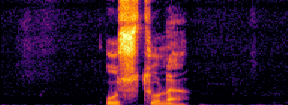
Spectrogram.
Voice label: "ustuna", Vafsi; اوستونَ; n column

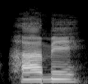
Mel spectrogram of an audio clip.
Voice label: "haame", Apatani

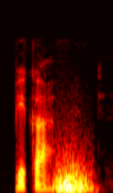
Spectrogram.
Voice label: Aneityum pig

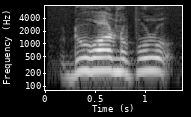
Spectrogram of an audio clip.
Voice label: "twenty", Ponosakan

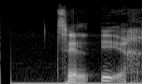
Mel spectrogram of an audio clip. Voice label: "espalda", tektiteko

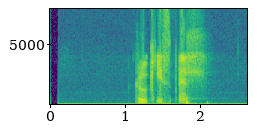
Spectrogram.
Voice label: kaqchikel; last

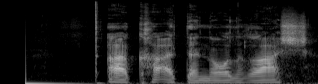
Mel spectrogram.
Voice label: navajo; Don't oversleep

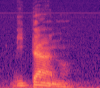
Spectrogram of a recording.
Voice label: "five", Kibembe

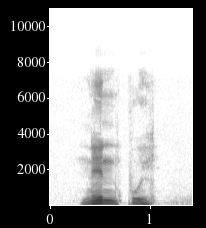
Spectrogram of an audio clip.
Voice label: "ninhupwi", Nafe (Kwamera)

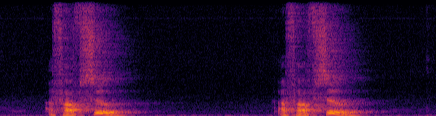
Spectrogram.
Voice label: "irritate", Hruso

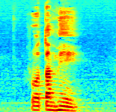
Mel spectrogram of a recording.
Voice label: red ant, Kapingamarangi

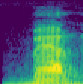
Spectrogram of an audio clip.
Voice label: "bel", tlacolula; fish

